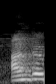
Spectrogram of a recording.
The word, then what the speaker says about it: under: দিতে পারো আন্ডার আন্ডার clear আন্ডার বলছি রটা উচ্চারণ করি নাই বিকজ অফ সাধারণত কথা বলতে গেলে এই লাস্টে আর থাকলে সেটা উচ্চারিত হয় না ওকে তো আন্ডার গেল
